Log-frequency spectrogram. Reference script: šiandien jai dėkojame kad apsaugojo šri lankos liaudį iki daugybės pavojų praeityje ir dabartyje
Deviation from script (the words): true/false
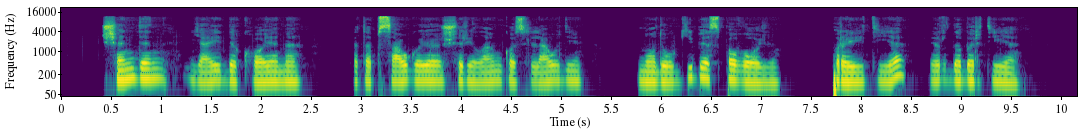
true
